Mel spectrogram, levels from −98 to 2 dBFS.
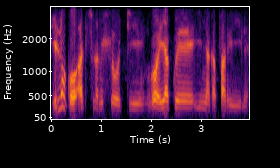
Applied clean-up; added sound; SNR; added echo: none; none; none; none.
